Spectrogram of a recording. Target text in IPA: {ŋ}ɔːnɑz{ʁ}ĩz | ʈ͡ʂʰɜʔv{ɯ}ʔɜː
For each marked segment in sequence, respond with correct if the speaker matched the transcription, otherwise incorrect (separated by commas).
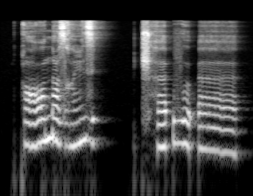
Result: incorrect, correct, incorrect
